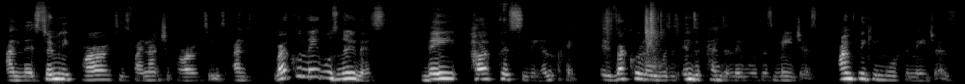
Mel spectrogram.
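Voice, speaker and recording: A woman co-hosting a casual panel discussion, tentative and halting as she thinks aloud. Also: fairly high pitch, lively intonation, darkish tone, a little hiss or hum, low-quality recording. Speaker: podcast co-host.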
